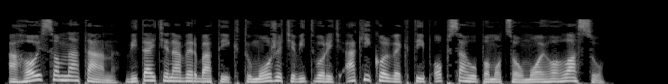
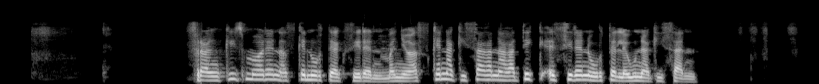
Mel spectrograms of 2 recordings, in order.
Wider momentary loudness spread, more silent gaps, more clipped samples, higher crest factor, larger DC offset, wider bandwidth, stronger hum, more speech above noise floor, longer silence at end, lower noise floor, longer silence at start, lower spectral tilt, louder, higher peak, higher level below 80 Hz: about the same, 5 LU vs 6 LU; neither; neither; about the same, 16 dB vs 16 dB; neither; first, 8.8 kHz vs 7.8 kHz; neither; first, 61 dB vs 33 dB; second, 0.65 s vs 1.25 s; first, -81 dBFS vs -46 dBFS; second, 0.1 s vs 1.9 s; about the same, -6 dB/octave vs -6 dB/octave; second, -20 LUFS vs -14 LUFS; second, -4 dBFS vs 0 dBFS; first, -44 dBFS vs -62 dBFS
